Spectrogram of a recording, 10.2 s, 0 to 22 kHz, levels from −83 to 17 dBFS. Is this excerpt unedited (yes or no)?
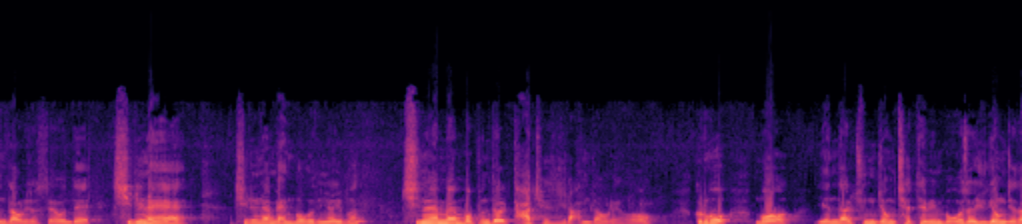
no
